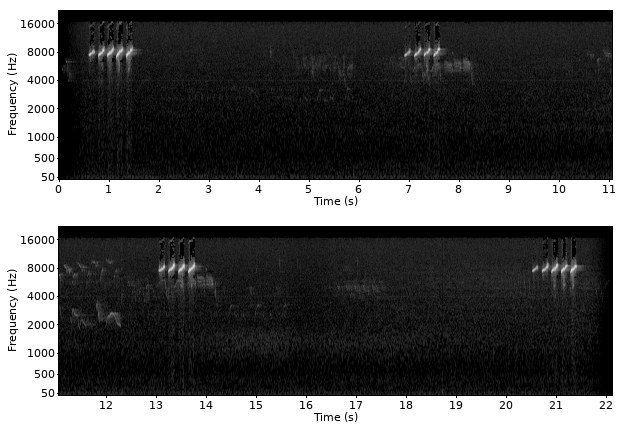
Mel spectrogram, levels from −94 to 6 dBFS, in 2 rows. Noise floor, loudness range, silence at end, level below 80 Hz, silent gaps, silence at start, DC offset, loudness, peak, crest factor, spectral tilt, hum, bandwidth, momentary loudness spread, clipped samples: -66 dBFS; 12 LU; 0.75 s; -86 dBFS; none; 0.6 s; under 0.1%; -11 LUFS; 0 dBFS; 22 dB; 6 dB/octave; none; 17 kHz; 18 LU; under 0.1%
